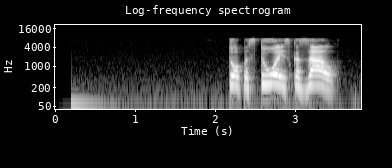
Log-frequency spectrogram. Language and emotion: Russian, angry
